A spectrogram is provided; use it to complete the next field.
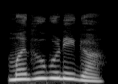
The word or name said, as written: ಮಧುಗುಡಿಗ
